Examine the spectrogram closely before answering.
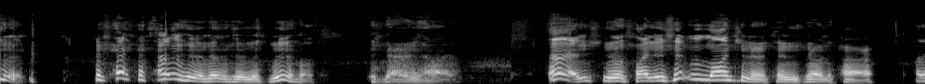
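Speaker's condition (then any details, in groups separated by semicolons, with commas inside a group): Mouth cancer surgery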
